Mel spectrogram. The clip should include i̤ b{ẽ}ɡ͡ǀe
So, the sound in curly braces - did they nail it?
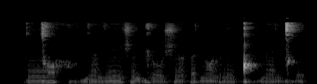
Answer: no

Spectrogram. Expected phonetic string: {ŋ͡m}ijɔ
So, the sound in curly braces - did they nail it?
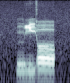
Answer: yes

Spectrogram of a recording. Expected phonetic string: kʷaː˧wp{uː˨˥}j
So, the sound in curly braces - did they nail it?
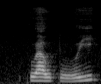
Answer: yes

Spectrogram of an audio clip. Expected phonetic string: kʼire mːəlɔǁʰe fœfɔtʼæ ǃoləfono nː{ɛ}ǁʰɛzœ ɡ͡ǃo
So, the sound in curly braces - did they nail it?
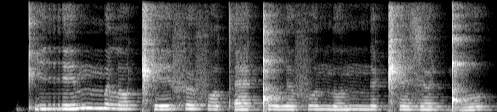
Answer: no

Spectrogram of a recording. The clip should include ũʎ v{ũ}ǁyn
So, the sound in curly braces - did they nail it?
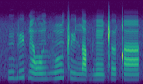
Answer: yes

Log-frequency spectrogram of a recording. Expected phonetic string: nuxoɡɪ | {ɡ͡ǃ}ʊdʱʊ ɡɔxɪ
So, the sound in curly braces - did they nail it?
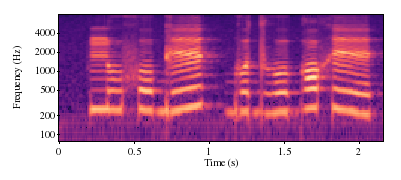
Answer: no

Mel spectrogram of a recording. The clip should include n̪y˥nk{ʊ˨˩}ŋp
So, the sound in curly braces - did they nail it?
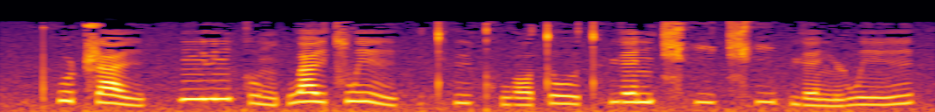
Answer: yes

